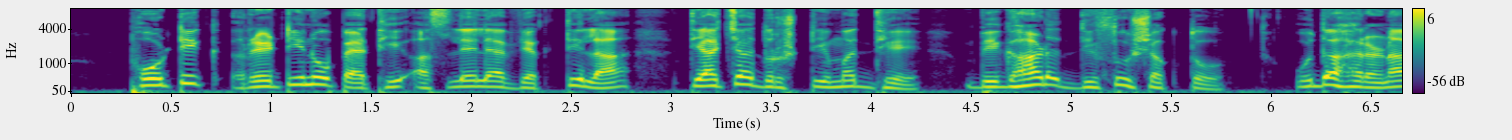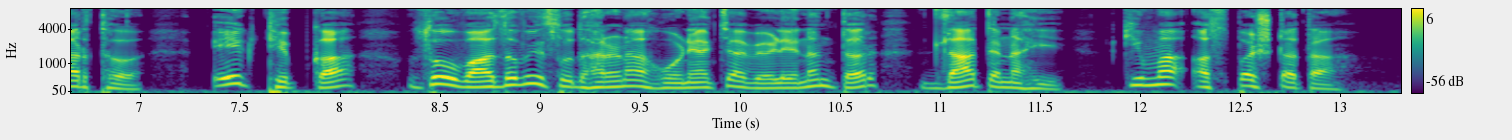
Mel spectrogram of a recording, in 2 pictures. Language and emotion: Marathi, neutral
